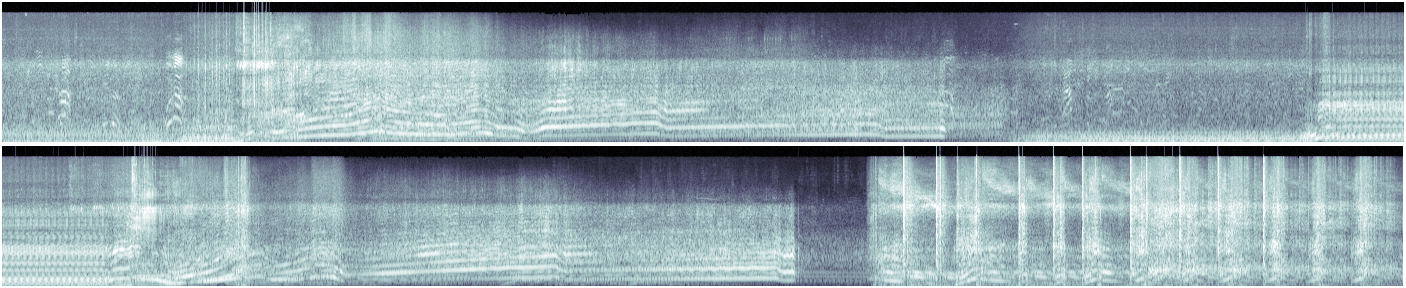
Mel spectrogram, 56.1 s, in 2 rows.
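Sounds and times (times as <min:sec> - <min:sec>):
car engine revving: 0:00.0 - 0:44.2, 0:44.8 - 0:56.0
cars launching and upshifting: 0:00.0 - 0:56.0
exhaust pops and bangs: 0:45.4 - 0:54.6.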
